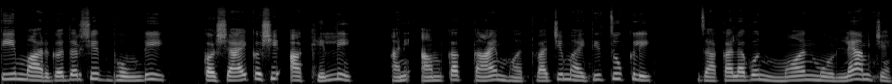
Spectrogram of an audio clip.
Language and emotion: Goan Konkani, sad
